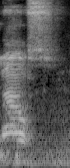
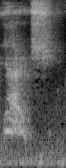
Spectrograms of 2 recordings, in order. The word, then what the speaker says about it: Laos: Except I learned that the people from Laos say they're from Lao. Lao. The S was added and it was Americanized. The French spelled it Laos but pronounced it Lao. And then the Americans got a hold of it and called it Laos.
